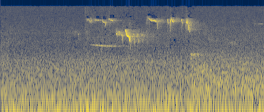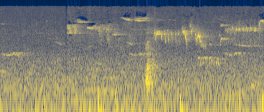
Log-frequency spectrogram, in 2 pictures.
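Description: Birds chirping and calling over a steady outdoor background noise; the short high calls come in two spells, about two seconds in and again from about six and a half seconds in.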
